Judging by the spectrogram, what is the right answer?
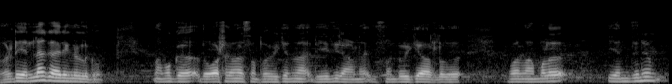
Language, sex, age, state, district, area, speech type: Malayalam, male, 60+, Kerala, Idukki, rural, spontaneous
